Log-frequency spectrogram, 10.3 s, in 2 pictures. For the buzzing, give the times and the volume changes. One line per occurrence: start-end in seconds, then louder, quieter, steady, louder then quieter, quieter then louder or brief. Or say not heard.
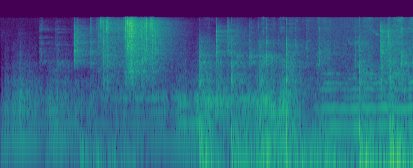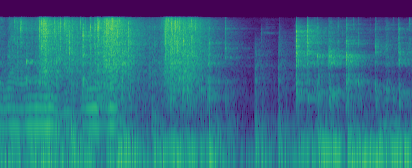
0.0-6.7 louder.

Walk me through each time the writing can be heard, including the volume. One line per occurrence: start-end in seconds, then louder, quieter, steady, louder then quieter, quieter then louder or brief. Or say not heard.
2.2-9.8 louder then quieter.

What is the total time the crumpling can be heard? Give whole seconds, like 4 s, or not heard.
3 s.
